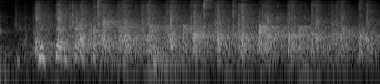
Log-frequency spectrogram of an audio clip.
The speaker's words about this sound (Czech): takže jsme v kavárně Muzea východních Čech. Vyslyšíte skleničky, hrnečky a jsou tady i účastníci našeho natáčení, takže možná, že nám i zatleskají.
